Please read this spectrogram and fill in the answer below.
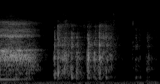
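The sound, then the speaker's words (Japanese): Tea is sipped in a few soft, airy slurps, close together and quiet. “一回お茶飲んでいい？”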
